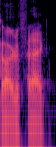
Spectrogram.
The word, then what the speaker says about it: RTFKT: nft live let's talk artifact and uh it took me forever to finally figure out how to pronounce it but yes it uh artifact is uh definitely a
